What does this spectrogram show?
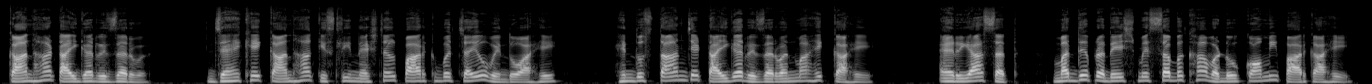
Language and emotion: Sindhi, neutral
